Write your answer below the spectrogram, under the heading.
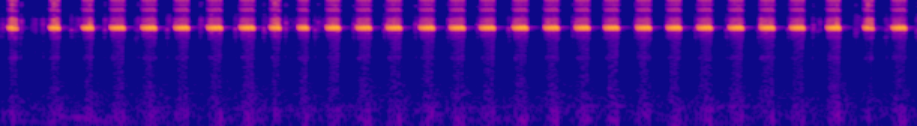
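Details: Loud night chirping of a cricket, a sharp high trill broken into short even pulses about four per second, continuing without pause against silence.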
